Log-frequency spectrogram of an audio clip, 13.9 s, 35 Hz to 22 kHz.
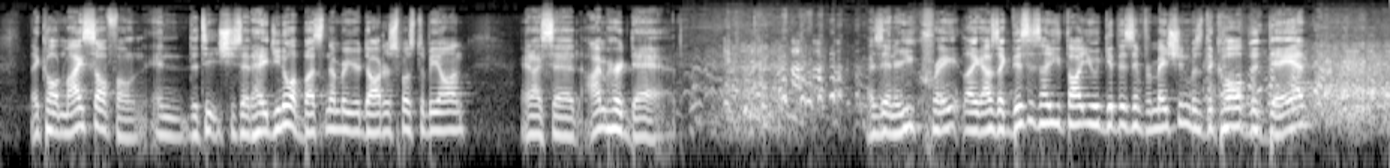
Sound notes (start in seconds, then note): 6.8 audience laughing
